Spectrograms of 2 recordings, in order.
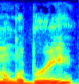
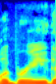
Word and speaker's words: Labrie: And this is the case of Owen LaBrie, I believe is how this young man's name is pronounced.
